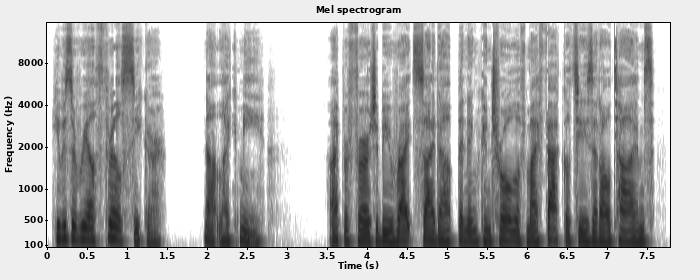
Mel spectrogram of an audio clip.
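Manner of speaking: ordinary delivery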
